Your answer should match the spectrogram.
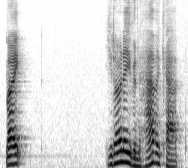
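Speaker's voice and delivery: ordinary delivery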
